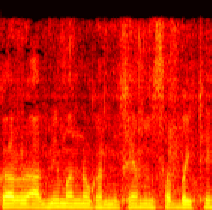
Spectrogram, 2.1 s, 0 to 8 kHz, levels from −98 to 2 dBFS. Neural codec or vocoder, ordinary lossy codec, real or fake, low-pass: codec, 16 kHz, 4.8 kbps, FACodec; MP3, 48 kbps; fake; 7.2 kHz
